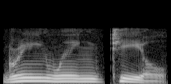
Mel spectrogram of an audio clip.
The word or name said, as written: green-winged teal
